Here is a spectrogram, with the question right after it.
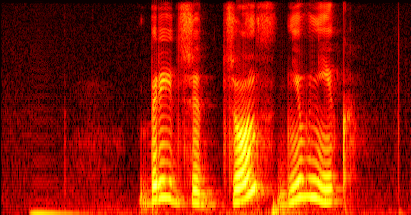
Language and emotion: Russian, positive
